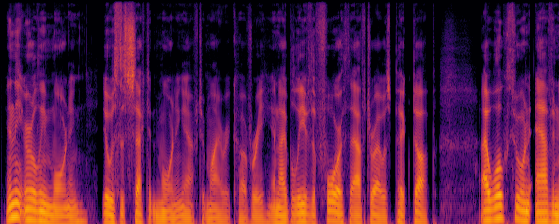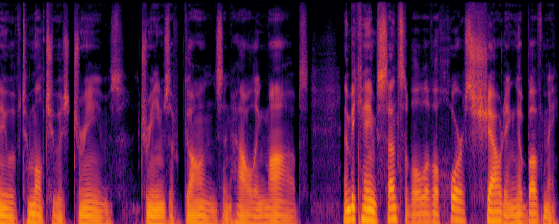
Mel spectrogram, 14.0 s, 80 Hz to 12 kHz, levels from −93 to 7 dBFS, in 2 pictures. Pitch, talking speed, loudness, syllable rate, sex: 90 Hz, 185 wpm, -20 LUFS, 3.8 syllables/s, male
